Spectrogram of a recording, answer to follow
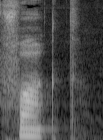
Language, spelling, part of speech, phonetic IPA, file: Ukrainian, факт, noun, [fakt], Uk-факт.ogg
- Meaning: fact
